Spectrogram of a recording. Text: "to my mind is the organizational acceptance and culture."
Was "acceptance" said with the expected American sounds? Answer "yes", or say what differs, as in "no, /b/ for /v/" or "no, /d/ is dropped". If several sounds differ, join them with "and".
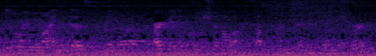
no, /k/ is dropped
